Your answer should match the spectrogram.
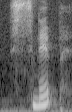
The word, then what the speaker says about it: SNP: times in class already snip or snp we pronounce it snip stands for single nucleotide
